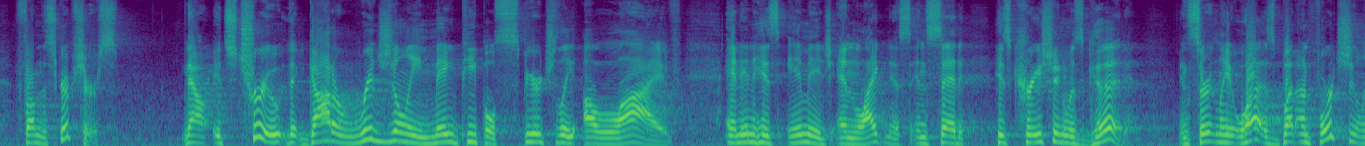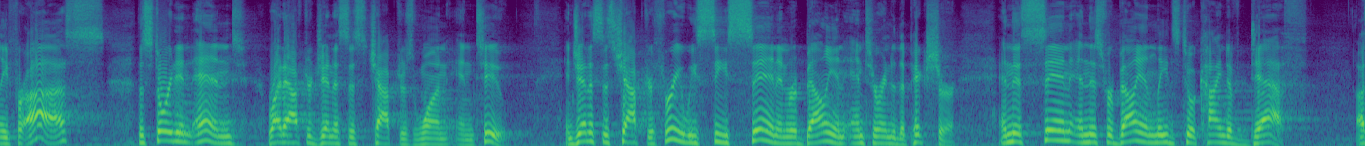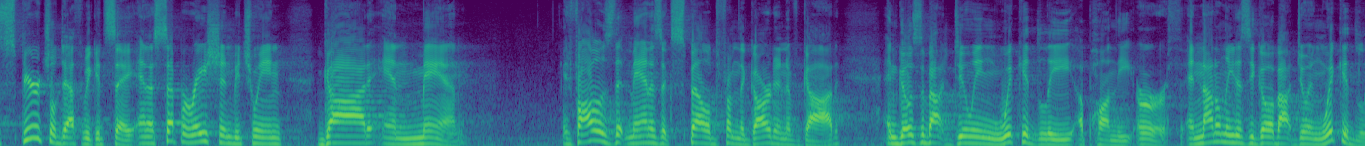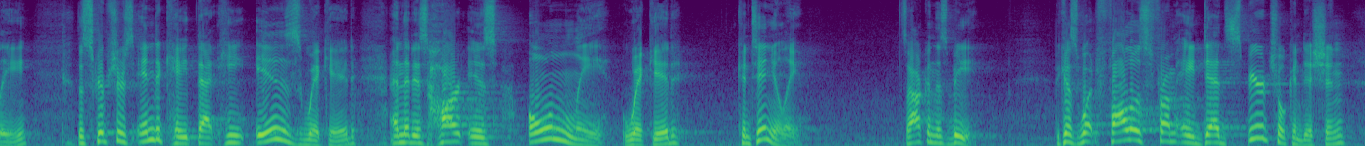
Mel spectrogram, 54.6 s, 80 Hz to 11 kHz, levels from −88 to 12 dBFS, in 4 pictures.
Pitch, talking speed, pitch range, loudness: 155 Hz, 150 wpm, 135-175 Hz, -15 LUFS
